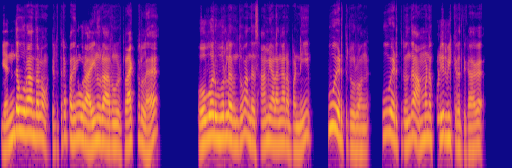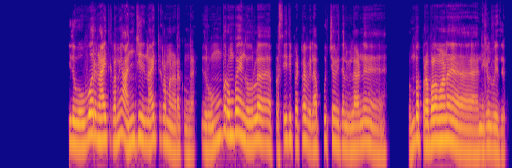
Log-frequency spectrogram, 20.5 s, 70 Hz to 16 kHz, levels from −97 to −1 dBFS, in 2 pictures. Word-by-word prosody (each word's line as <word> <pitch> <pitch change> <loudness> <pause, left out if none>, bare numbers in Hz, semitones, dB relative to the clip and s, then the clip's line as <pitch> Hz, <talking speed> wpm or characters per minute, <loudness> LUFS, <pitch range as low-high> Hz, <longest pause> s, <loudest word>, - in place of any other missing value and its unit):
எந்த 195 +9 +3
ஊரா 220 0 +6
இருந்தாலும், 195 -6 +1
கிட்டத்தட்ட 145 +8 -9
பார்த்தீங்கன்னா 180 0 +1
ஒரு 165 - +4
500, 170 +2 +2
600 150 -1 0
டிராக்டர்ல 155 -2 0 1.1
ஒவ்வொரு 190 +4 +6
ஊருல 185 -1 +4
இருந்தும், 165 +6 -3
அந்த 165 -3 -1
சாமி 155 +3 -2
அலங்காரம் 155 -3 -2
பண்ணி, 135 +5 -2 0.4
பூ 260 - +1 0.2
எடுத்துட்டு 140 -6 -5
வருவாங்க. 130 -1 -4 0.3
பூவ 215 +2 -4
எடுத்துட்டு 150 -3 -5
வந்து 180 +6 -1
அம்மன 185 +5 -1
குளிர்விக்றதுக்காக. 150 -8 -2 2.1
இது 165 - +2 0.2
ஒவ்வொரு 200 +7 +4
ஞாயிற்றுக்கெழமையும், 180 +3 +1
5 175 +4 -1 0.2
ஞாயிற்றுக்கெழமை 170 -1 -3
நடக்குங்க. 125 -2 -8 0.2
இது 140 - -5
ரொம்ப 175 +8 -3
ரொம்ப 205 +2 +1
எங்க 180 -4 0
ஊருல 170 +3 +3 0.3
பிரசித்தி 175 +7 -4
பெற்ற 160 +3 -2
விழா 140 0 -3
"பூச்சொரிதல்" 150 -5 -5
விழான்னு, 140 +4 -2 0.9
ரொம்ப 160 +8 0
பிரபலமான 170 +3 +4 0.7
நிகழ்வு 130 0 -3
இது. 120 +1 -11
165 Hz, 130 wpm, -23 LUFS, 145-180 Hz, 2.1 s, ஊரா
